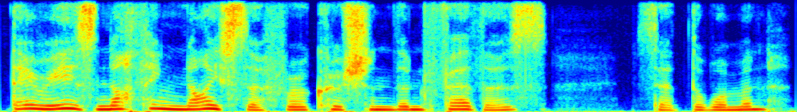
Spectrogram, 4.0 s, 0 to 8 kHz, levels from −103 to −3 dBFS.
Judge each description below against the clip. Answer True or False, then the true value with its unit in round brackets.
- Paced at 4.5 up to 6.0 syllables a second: True (5.4 syllables/s)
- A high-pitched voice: True (215 Hz)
